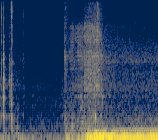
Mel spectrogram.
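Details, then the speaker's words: Classic Mini Cooper with a new full exhaust and its throttle idle switch unplugged: brief crank, then it catches and settles into a steady but fast idle; high idle until the switch is fixed. "it does r it idles a bit high so I do need to get the switch fixed but now"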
